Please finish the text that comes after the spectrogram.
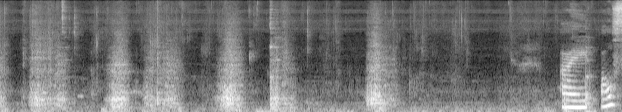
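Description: Chocolate and almonds dumped into cookie dough and folded in a bowl, giving repeated dull scraping and knocking thumps from the bowl and utensil at a steady pace, close by, with a voice talking in between.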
